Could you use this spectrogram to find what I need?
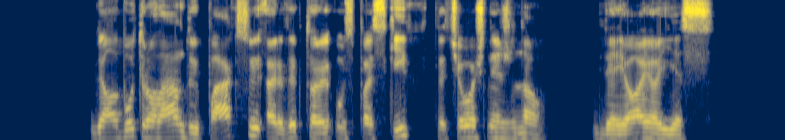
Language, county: Lithuanian, Alytus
